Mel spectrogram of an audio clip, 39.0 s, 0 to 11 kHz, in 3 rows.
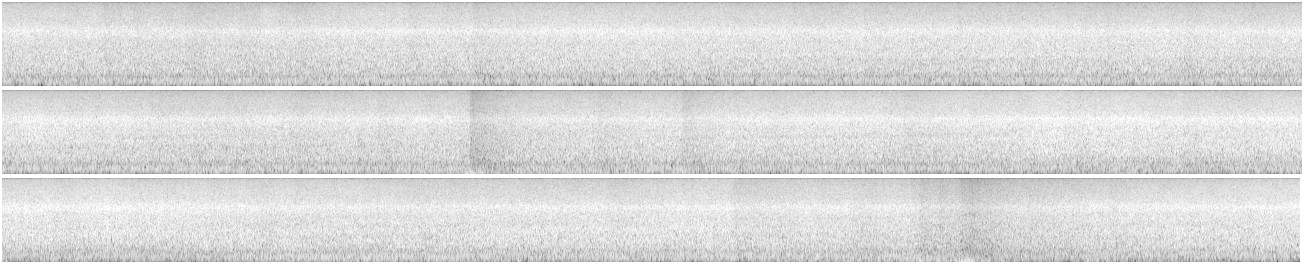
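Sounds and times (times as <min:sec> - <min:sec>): waves breaking on beach: 0:00.0 - 0:38.9
wind buffeting microphone: 0:14.8 - 0:38.9.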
